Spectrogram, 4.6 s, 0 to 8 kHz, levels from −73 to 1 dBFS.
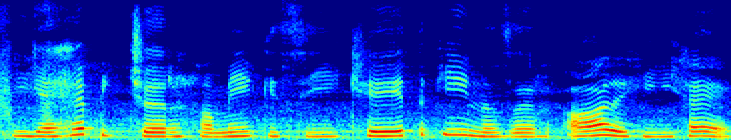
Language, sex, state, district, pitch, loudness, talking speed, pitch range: Hindi, male, Punjab, Fazilka, 245 Hz, -15 LUFS, 130 wpm, 230-265 Hz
